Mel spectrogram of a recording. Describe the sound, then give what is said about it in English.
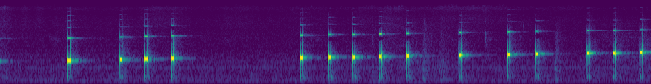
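A series of short electronic beeps from the NVDA screen reader's progress bar updates, set to beep for progress bar updates: four quick beeps, a pause, then a steady run of about a dozen more, their pitch creeping slightly higher. “Beep for progress bar updates.”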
